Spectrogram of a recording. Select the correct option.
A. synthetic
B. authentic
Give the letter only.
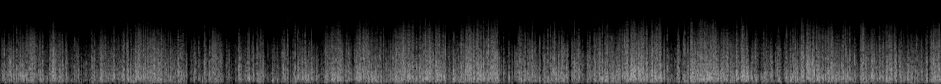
B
